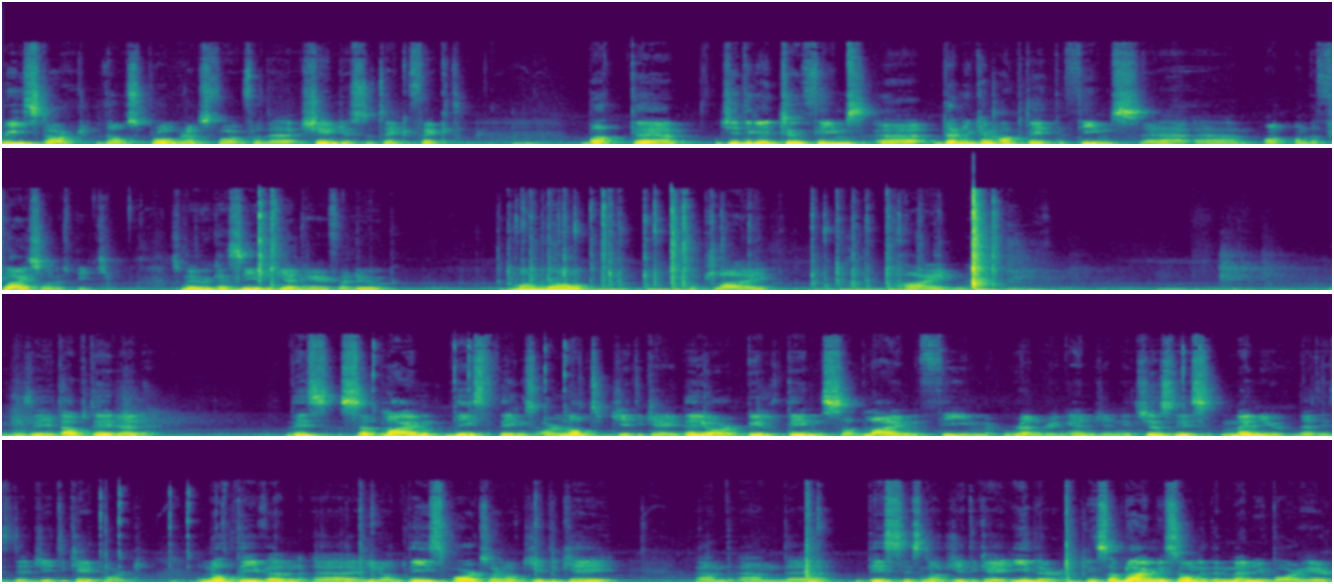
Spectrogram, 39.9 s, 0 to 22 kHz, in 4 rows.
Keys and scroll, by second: 12.0 shift+super+Return.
